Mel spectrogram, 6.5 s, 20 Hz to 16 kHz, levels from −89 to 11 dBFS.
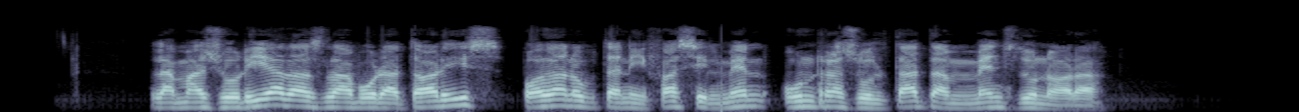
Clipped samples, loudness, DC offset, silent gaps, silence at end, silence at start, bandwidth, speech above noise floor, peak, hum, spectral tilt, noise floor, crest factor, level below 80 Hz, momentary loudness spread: under 0.1%; -14 LUFS; under 0.1%; none; 1 s; 0.75 s; 7.2 kHz; 57 dB; 0 dBFS; none; -6 dB/octave; -71 dBFS; 14 dB; -56 dBFS; 5 LU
